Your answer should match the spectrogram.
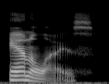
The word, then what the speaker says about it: analyze: Analyze. The stress falls heavily on the first syllable.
